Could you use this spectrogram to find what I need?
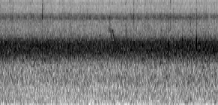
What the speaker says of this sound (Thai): ฝนมันสาดมาทางนี้ไงทิศตะวันออกนี่ไง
